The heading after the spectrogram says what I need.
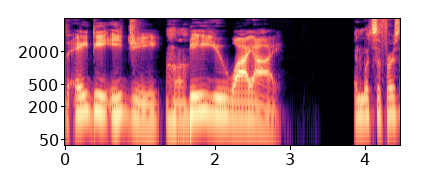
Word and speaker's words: Adegbuyi: His last name is spelled Adegbuyi.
